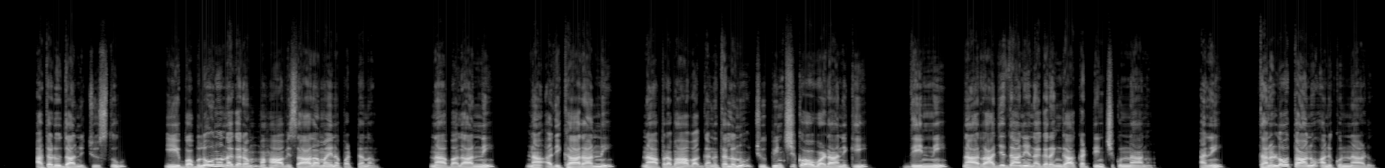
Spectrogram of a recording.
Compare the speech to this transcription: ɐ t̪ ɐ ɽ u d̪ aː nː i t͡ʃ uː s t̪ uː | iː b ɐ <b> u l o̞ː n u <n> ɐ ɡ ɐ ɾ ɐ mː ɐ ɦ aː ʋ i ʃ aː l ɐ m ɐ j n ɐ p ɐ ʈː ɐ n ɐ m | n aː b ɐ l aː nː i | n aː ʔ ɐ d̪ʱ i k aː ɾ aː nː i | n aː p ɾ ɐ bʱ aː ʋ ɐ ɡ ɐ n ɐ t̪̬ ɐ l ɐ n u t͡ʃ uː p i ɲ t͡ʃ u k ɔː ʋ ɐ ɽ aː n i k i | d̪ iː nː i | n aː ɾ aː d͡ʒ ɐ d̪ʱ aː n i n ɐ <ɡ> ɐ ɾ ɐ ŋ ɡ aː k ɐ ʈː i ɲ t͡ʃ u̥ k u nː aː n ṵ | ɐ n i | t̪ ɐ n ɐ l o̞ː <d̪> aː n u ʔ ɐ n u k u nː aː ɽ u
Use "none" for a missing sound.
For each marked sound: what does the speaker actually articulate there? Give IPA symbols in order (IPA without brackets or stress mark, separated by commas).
b, n, ɡ, t̪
